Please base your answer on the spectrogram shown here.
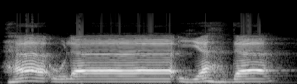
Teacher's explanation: ومثال كسر الأولى مع فتح الثانية: هؤلاء أهدى. نبدل الثانية ياء خالصة مفتوحة فتصير: هؤلاء يهدى.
